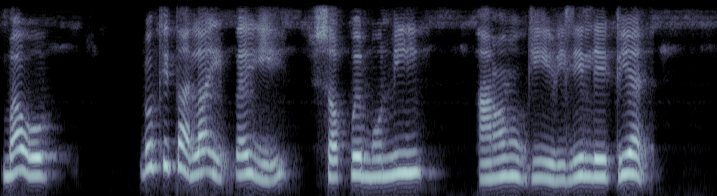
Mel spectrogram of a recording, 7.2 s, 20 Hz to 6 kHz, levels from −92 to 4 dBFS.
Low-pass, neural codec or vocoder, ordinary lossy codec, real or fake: 5.4 kHz; codec, 16 kHz, 0.8 kbps, ZipCodec; none; fake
